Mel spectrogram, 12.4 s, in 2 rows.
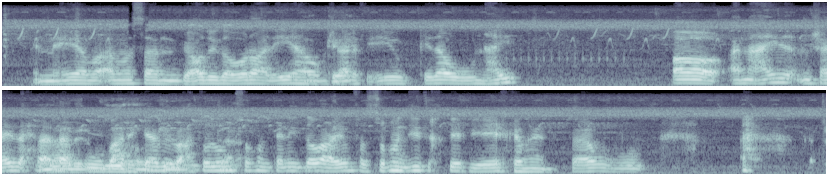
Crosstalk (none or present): present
